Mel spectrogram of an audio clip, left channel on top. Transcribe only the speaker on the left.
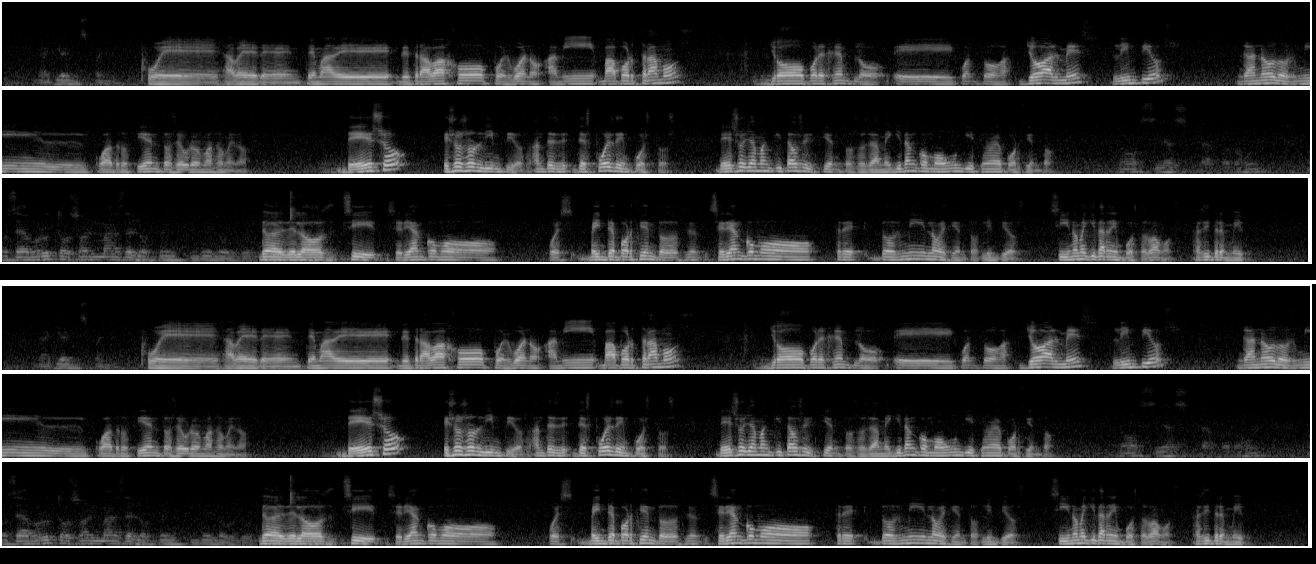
allá en España?
Ujú,
Ok.
No seas cabrón. O sea, brutos son más de los 20, de los 2.500.
güey.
